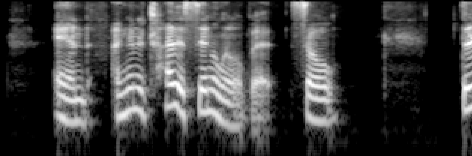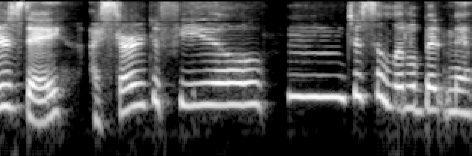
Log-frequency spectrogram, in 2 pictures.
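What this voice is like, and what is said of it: Slightly hoarse voice. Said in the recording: “you might notice I'm a little hoarse today... last week I got sick”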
